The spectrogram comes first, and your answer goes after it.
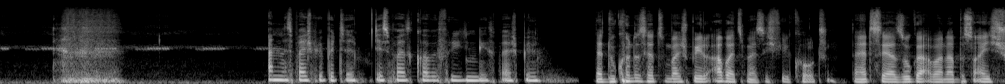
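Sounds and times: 
crickets chirping: 0:00.0 - 0:04.3
speech: 0:02.7 - 0:10.0.

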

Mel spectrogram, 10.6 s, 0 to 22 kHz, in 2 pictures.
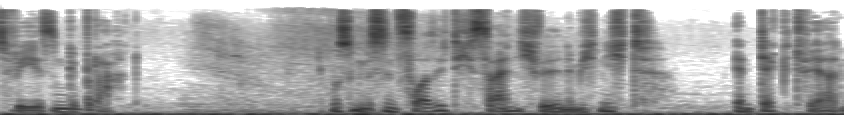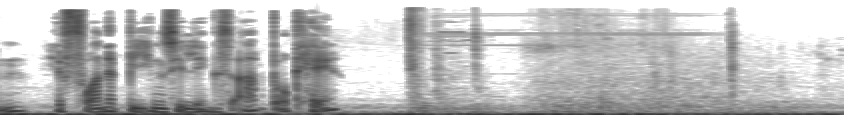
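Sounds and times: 
speech: 0:00.1 - 0:01.4, 0:02.1 - 0:08.1
door opening: 0:07.8 - 0:10.5.

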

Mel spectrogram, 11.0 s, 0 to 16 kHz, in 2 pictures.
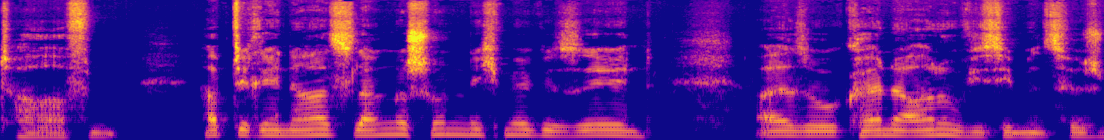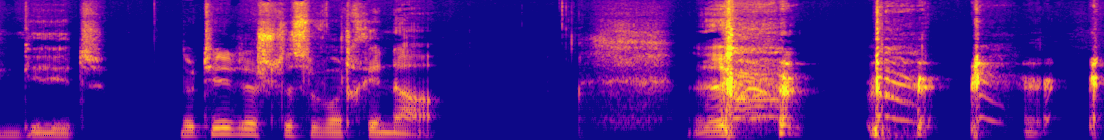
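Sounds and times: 
speech: 0:00.0 - 0:07.8, 0:08.4 - 0:10.2
man's raspy intake of breath: 0:08.4 - 0:09.0
man coughing harshly and painfully: 0:09.0 - 0:11.0.

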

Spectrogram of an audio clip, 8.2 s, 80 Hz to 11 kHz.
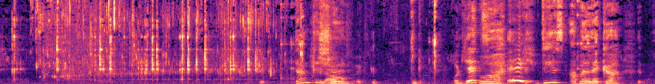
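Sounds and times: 
light glassy clinks: 0:00.0 - 0:04.4
homemade lemonade pouring from a jug into a glass: 0:00.2 - 0:04.0
speech: 0:03.2 - 0:08.1.

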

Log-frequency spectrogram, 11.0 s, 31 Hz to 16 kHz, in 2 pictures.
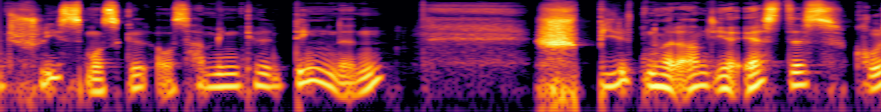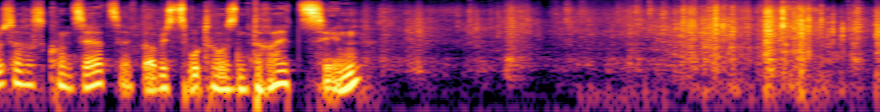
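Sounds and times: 
speech: 0:00.0 - 0:08.2
paper bag of fries rustling as fries are fished out: 0:05.6 - 0:11.0.

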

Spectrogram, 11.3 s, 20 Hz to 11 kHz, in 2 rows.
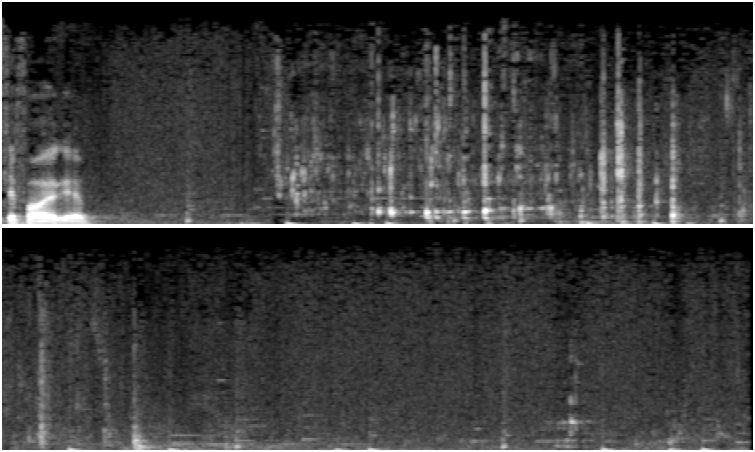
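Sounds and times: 
speech: 0:00.1 - 0:00.8
wine poured into a glass: 0:02.0 - 0:04.7.

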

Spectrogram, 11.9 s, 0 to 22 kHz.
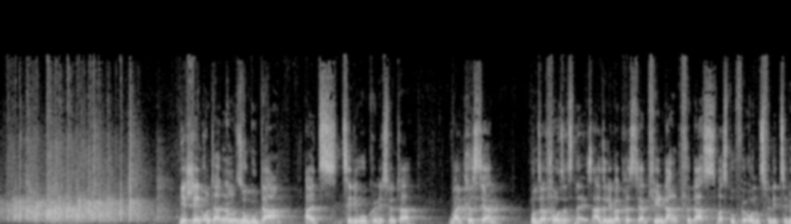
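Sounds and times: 
audience applause at a local political party meeting: 0:00.0 - 0:02.4
speech: 0:02.7 - 0:11.8.

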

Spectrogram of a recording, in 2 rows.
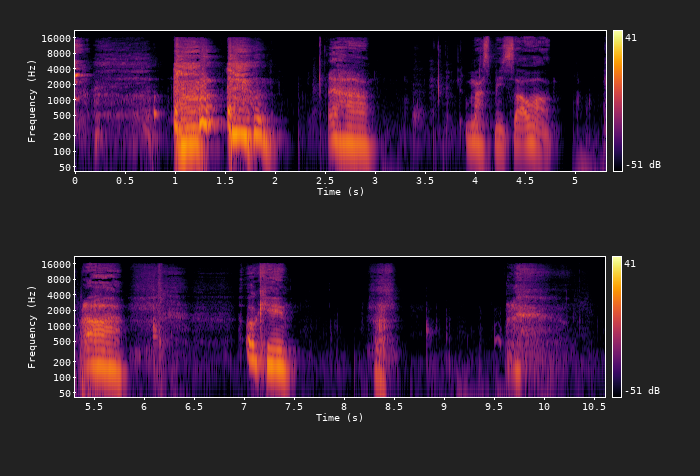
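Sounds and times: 
person coughing harshly: 0:00.0 - 0:02.1
speech: 0:01.8 - 0:03.0, 0:03.9 - 0:06.3, 0:07.0 - 0:07.6, 0:08.3 - 0:08.6.

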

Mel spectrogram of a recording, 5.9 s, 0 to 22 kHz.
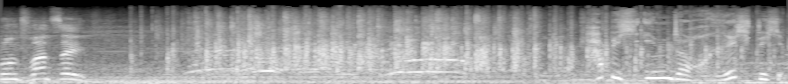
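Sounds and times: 
speech: 0:00.0 - 0:00.8, 0:04.5 - 0:05.8
dense steady applause from a crowd: 0:00.9 - 0:05.8
faint whistles and cheers from a crowd: 0:01.2 - 0:04.2.

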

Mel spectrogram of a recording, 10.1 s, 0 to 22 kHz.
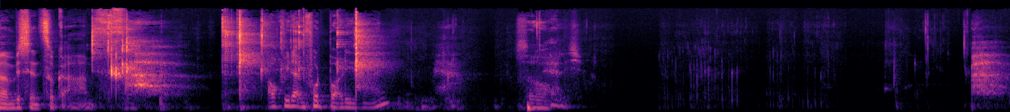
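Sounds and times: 
speech: 0:00.0 - 0:01.8, 0:02.7 - 0:04.6, 0:05.2 - 0:05.9
wet slurping and sipping: 0:06.0 - 0:10.0.

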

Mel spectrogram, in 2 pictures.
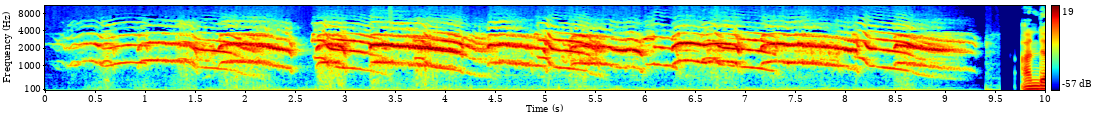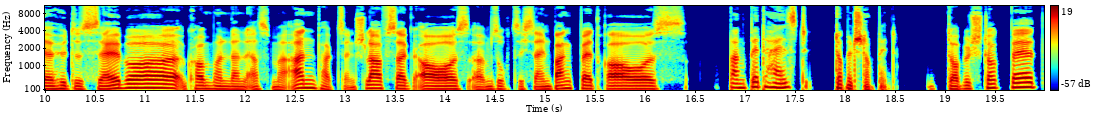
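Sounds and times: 
kea mountain parrots calling: 0:00.0 - 0:09.5
speech: 0:09.8 - 0:19.9.

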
